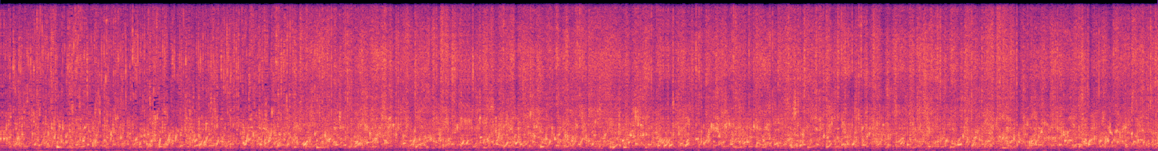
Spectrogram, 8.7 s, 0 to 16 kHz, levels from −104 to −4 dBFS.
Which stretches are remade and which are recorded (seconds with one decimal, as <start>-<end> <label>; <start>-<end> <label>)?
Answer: 0.0-2.2 recorded; 2.2-8.7 remade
